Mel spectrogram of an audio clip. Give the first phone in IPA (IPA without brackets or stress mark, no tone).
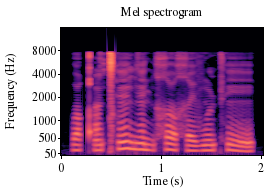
o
